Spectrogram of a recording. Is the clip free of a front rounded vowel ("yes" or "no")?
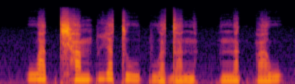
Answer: yes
